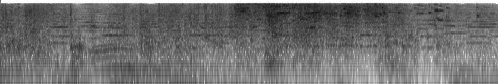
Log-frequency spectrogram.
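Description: Action-film gunfight sound effects: sharp impacts and shattering as shots tear into the wood and furnishings of a room, over a music score. A second loud crash comes about one and a half seconds in.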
